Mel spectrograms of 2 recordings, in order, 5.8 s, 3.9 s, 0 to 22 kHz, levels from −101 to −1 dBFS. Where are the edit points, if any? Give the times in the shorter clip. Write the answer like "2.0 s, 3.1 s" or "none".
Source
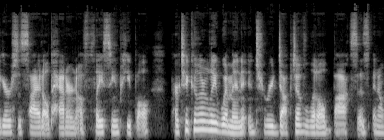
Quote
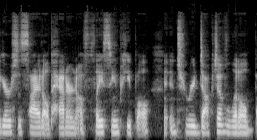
2.5 s

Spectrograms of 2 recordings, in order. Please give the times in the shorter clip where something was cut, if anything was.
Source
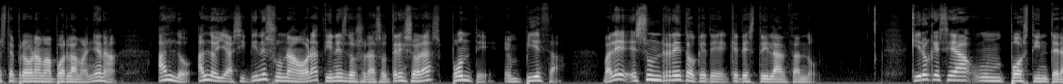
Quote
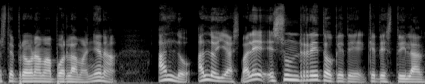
2.3 s

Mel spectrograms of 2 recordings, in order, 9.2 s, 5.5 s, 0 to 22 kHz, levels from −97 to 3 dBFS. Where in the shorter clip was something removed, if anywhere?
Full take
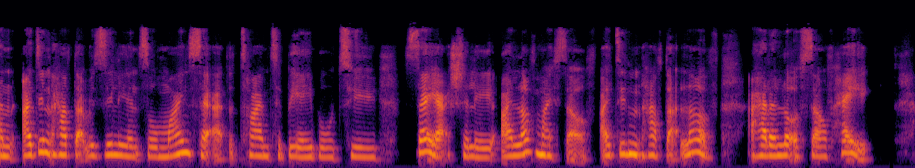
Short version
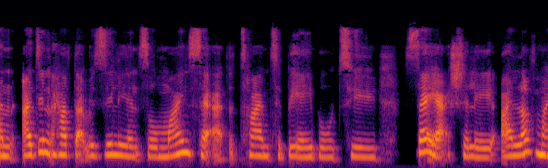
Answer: none

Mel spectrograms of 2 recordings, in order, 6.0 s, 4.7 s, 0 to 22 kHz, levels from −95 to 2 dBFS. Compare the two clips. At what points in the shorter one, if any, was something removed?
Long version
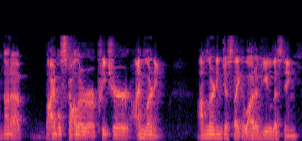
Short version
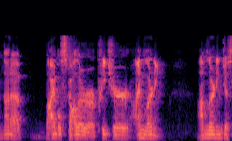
none

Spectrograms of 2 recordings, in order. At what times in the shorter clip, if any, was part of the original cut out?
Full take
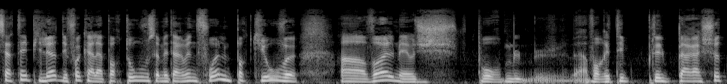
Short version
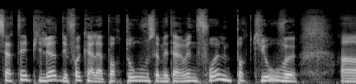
none

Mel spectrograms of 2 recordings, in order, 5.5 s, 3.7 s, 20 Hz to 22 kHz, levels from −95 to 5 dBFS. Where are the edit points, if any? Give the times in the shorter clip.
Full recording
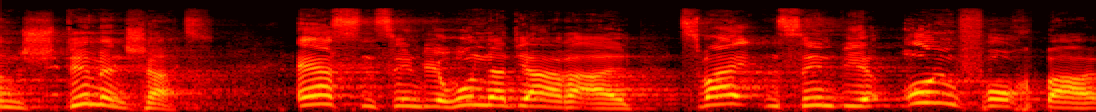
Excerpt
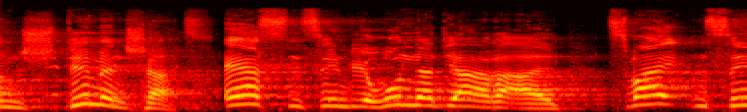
1.1 s

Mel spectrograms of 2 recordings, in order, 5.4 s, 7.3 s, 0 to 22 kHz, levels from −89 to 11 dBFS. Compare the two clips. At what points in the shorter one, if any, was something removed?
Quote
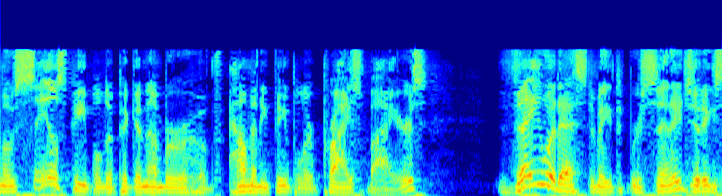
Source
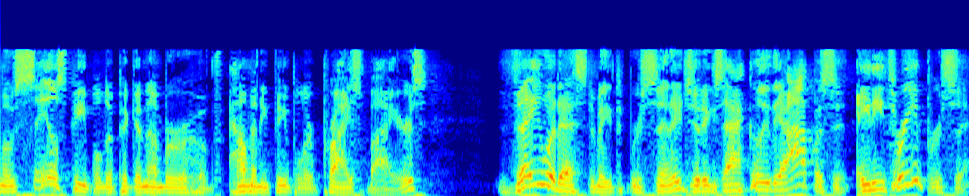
none

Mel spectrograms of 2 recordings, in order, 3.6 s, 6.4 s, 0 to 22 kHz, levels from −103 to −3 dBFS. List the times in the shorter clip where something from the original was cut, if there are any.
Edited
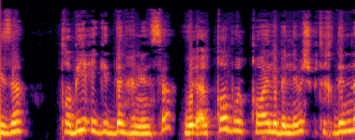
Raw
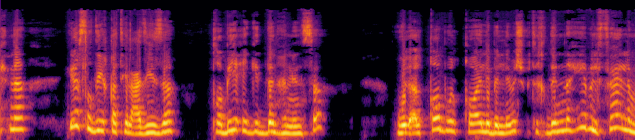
1.7 s

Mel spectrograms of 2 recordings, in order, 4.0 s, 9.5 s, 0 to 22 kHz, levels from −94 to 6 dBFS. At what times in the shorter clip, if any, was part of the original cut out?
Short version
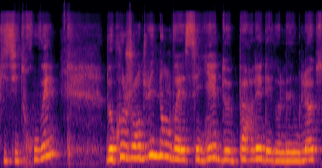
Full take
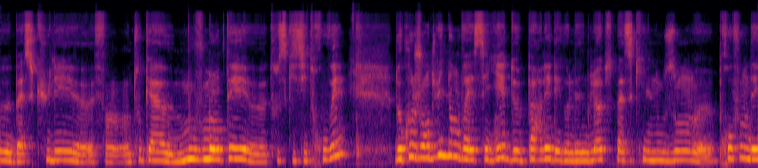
none

